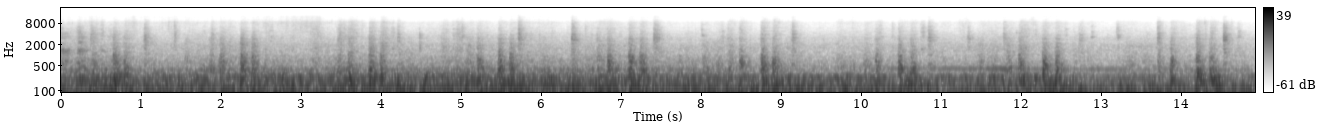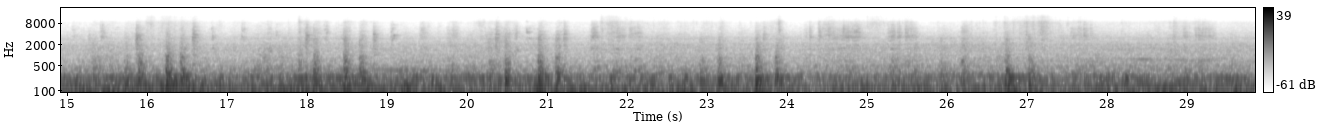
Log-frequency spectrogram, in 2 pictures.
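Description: Diesel railcar running at speed, heard from inside the carriage: a steady low rumble of engine and wheels on the rails, broken by irregular knocks as the wheels cross rail joints.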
